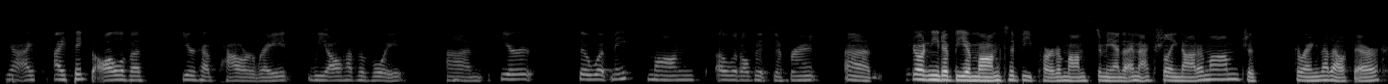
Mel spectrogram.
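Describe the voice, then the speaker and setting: A woman's voice: mid-range voice, fairly even intonation, moderate pace, dry recording. Conversational woman on a panel, dull sound. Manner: conversational, many fillers and restarts. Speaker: panelist, gun safety volunteer. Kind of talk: panel discussion answer. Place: event hall.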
